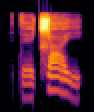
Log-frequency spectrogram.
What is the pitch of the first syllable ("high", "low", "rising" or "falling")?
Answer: low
